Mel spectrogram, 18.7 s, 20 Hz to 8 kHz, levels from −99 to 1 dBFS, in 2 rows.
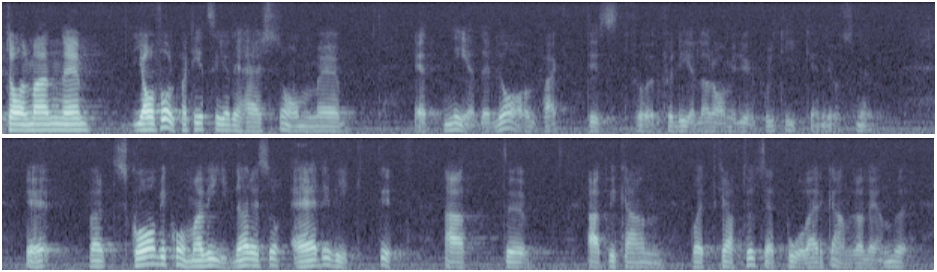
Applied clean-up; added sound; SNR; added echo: none; none; none; none.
